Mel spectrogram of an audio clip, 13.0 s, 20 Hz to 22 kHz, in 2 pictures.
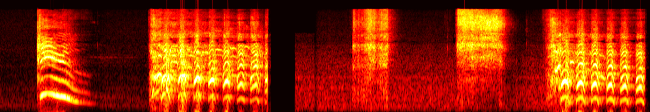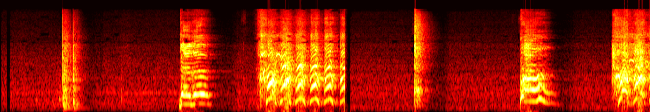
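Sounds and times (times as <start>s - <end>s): man laughing loudly: 1.5s - 2.7s, 5.5s - 6.5s, 9.1s - 10.0s, 12.6s - 13.0s
short hissing burst: 3.5s - 4.0s, 4.6s - 5.2s.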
